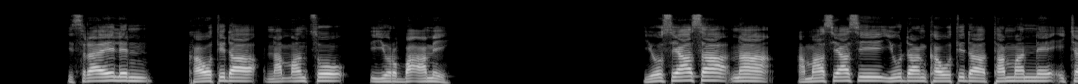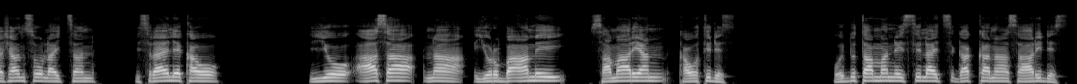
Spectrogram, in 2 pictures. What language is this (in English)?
Gamo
